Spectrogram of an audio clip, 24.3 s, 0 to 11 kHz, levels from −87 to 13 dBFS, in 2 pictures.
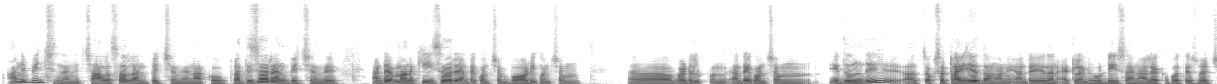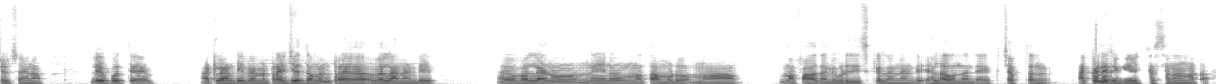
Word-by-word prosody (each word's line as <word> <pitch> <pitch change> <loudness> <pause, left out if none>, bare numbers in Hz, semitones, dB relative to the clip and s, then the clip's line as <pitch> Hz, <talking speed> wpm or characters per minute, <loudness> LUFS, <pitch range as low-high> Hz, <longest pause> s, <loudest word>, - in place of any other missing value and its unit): అనిపించిందండి. 175 - -3
చాలా 140 +2 +2
సార్లు 160 -3 +2
అనిపిచ్చింది 130 -2 -3
నాకు. 120 -1 -4 0.2
ప్రతిసారి 155 +7 +4
అనిపించింది. 135 -4 -2 0.4
అంటే 145 +3 +4
మనకీసారి 155 +1 +2
అంటే 135 -1 -2
కొంచెం 135 0 -3
బాడీ 125 +2 +2
కొంచెం 130 0 -6 0.7
ఆహ్, 125 -1 -1
వెడల్పుంది, 130 0 -2
అంటే 140 +1 +2
కొంచెం 135 -2 -1 0.5
ఇదుంది, 155 +2 +2 0.4
అయితే 130 +1 -4
ఒకసారి 150 0 -2
ట్రై 140 - +8
చేద్దాం 145 -4 +5
అని. 125 - -5
అంటే 130 0 -2
ఏదైనా 125 +1 0
ఎట్లాంటి 135 -2 0
హుడ్డీస్ 130 0 0
అయినా, 120 0 -2
లేకపోతే 125 +1 -2
స్వెట్ 125 -2 -2
షర్ట్స్ 120 -3 -4
అయినా, 115 0 -3 0.6
లేకపోతే 155 -1 +3 0.7
అట్లాంటివేమైనా 145 -2 +3
ట్రై 140 +1 +6
చేద్దామని 150 +2 +3
ట్ర 145 - +4 0.3
వెళ్ళానండి. 120 -4 +2 0.8
ఆహ్, 145 0 +1
వెళ్ళాను 150 +3 +2 0.3
నేను, 145 +1 -2 0.2
మా 130 - 0
తమ్ముడు, 125 +1 -1 0.2
మా 130 - 0 0.8
మా - - +3
ఫాదర్‌ని 135 0 +4
గూడా 135 0 +1
తీసుకెళ్ళానండి. 115 -2 -5
ఎలా 135 -1 +4
ఉందంటే 125 -1 -5 0.3
చెప్తాను. 120 -2 -3 0.4
అక్కడనే 165 +4 +6
రివ్యూ 140 0 +2
ఇచ్చేస్తానన్నమాట. 115 -4 -5
135 Hz, 135 wpm, -24 LUFS, 125-145 Hz, 0.8 s, ట్రై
